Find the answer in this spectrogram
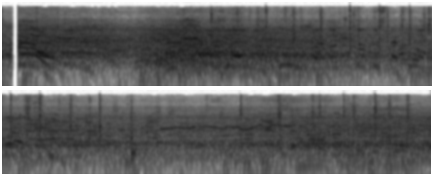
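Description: Football stadium crowd: many voices talking and calling out at once in a steady hubbub, broken by a brief cut just after the start.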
